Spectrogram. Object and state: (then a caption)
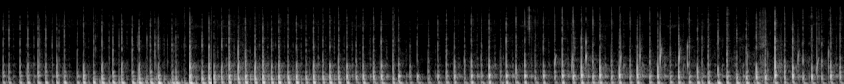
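Empty hollow plastic tub. A hollow, empty yellow printed plastic food tub is held in the hands and rapidly tapped and scratched with fingertips and nails. The result is a fast, steady stream of short, dull, hollow knocks with a low body and a faint resonant tone around 400 Hz, with little bright content.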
